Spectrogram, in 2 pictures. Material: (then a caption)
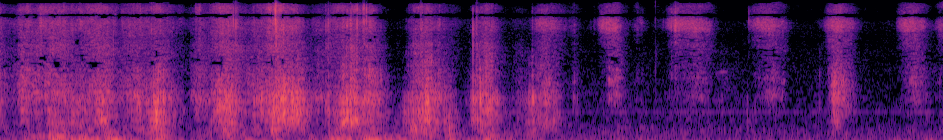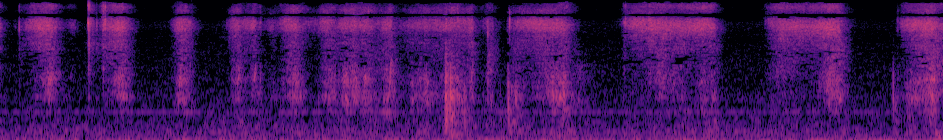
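Denim. Long nails scratch and rub worn blue denim jeans at the waistband and front pockets. A dense, bright scratching rustle in the first few seconds gives way to quicker, separate scraping strokes at a fairly steady pace. A faint steady tone sits under the later strokes.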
